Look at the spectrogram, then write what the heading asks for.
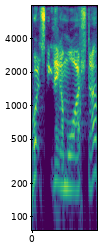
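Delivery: put-on sudden, furious, angry outburst. Retelling a comedian's outburst at a host: imitating Michael Richards' anger. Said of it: "sounds like a similar type of anger".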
